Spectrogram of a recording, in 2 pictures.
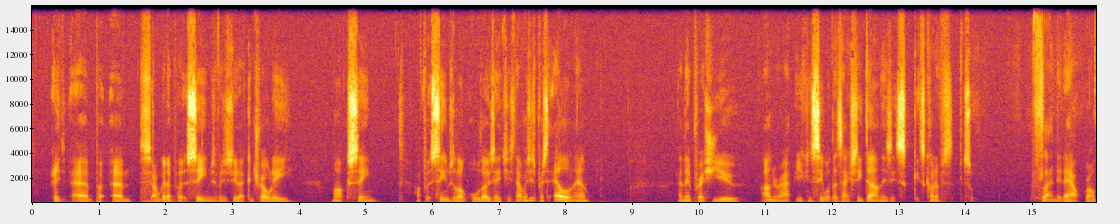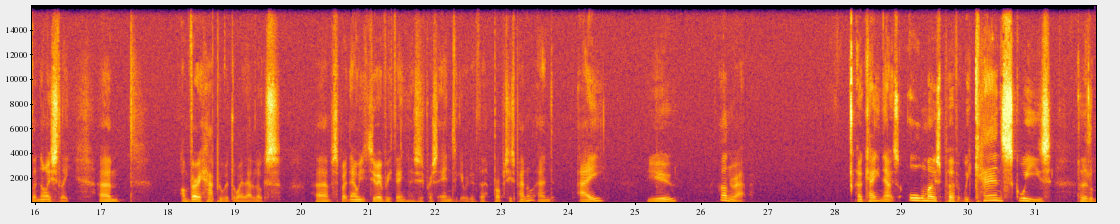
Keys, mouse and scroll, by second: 3.6 ctrl+e, 5.6 middle click, 7.4 click, 8.5 l, 10.3 u, 17.5 middle click.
